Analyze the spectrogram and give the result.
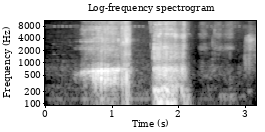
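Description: Two loud, wet slurping sips of coffee in quick succession, each a rough, noisy burst lasting about half a second, followed by faint small sounds.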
